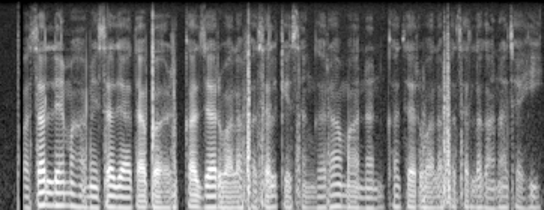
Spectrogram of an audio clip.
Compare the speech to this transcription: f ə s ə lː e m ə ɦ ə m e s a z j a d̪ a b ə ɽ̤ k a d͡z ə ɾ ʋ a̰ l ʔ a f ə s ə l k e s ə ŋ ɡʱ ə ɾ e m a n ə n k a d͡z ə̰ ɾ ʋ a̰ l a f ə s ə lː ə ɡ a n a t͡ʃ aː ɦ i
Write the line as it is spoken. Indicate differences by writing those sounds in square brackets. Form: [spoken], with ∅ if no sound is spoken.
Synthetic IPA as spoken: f ə s ə lː e m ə ɦ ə m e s a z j a d̪ a b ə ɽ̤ k a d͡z ə ɾ ʋ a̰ l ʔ a f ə s ə l k e s ə ŋ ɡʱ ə ɾ [a] m a n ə n k a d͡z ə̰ ɾ ʋ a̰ l a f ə s ə lː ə ɡ a n a t͡ʃ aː ɦ i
